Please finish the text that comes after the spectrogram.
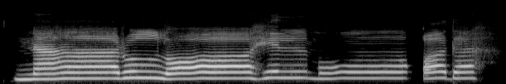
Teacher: the mu sound, meme with a dhamma, needs to be stretched for 2 counts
